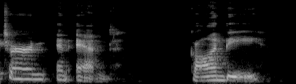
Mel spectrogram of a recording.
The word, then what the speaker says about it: Gandhi: j turn and end gandhi here's that silent h again all right moving on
